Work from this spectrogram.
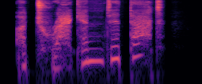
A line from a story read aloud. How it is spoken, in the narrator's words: I whisper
